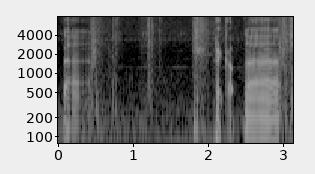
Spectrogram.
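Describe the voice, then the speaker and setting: A man with a Canadian accent talks at a very slow pace. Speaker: gaming streamer. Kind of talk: live gameplay commentary. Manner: casual, chatty.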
